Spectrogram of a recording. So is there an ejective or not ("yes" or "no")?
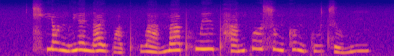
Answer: no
